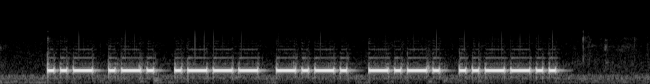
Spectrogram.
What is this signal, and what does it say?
Morse code, heard as a keyed tone, about 18 wpm, 650 Hz. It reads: UR JCC?
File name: jh8cbh / 2019cw / sp18- w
